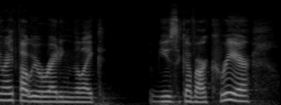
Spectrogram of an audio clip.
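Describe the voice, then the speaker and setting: A woman with a Californian accent, animated in tone, at a medium pitch with ordinary pitch variation, on a very clean recording with a silent background. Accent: Californian American English. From Los Angeles, San Fernando Valley. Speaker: singer and radio host. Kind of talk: interview. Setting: studio.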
